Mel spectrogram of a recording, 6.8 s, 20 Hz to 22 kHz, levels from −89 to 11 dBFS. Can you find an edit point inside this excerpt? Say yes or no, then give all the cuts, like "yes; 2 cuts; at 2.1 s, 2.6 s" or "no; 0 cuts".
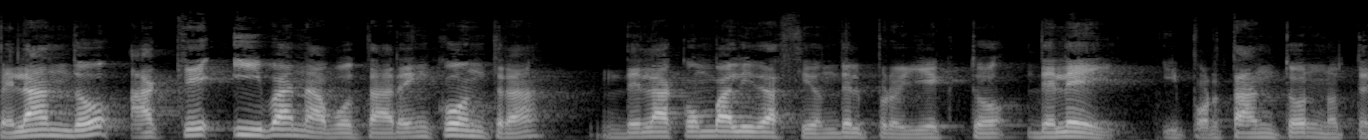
no; 0 cuts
